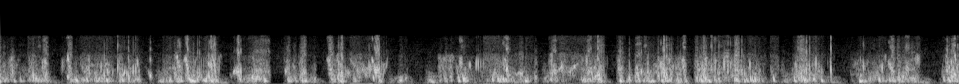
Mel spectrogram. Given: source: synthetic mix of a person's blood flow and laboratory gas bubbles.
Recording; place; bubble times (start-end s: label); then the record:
Doppler ultrasound of blood flow; precordium
0.00-0.53 s: bubbles
0.60-1.55 s: bubbles
1.61-2.22 s: bubbles
2.29-2.71 s: bubbles
2.83-3.18 s: bubbles
3.26-3.88 s: bubbles
3.98-4.08 s: bubbles
4.37-5.40 s: bubbles
5.48-6.08 s: bubbles
6.16-6.91 s: bubbles
6.93-7.67 s: bubbles
7.70-7.79 s: bubbles
7.91-8.35 s: bubbles
8.49-9.24 s: bubbles
9.41-9.59 s: bubbles
From the record:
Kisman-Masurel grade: 444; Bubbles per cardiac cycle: continuous sound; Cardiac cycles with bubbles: 100%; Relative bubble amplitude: maximal (0.775 to 0.999); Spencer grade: 4 (maximum detectable bubble signal sounding continuously throughout systole and diastole of every cardiac period, and overriding the amplitude of the normal cardiac signals); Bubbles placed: anywhere in the cardiac cycle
